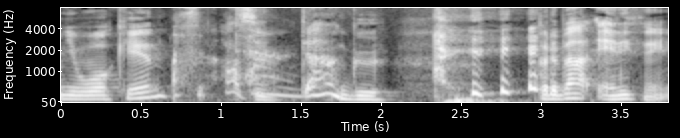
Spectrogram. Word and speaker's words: dingue: Another funny one that means crazy that I like a lot is dingue.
